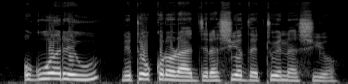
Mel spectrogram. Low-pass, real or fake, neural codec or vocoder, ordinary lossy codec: 19.8 kHz; real; none; none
